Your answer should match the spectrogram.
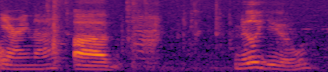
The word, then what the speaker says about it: Milieu: like hearing that um millu which is how you say millu um is an environment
